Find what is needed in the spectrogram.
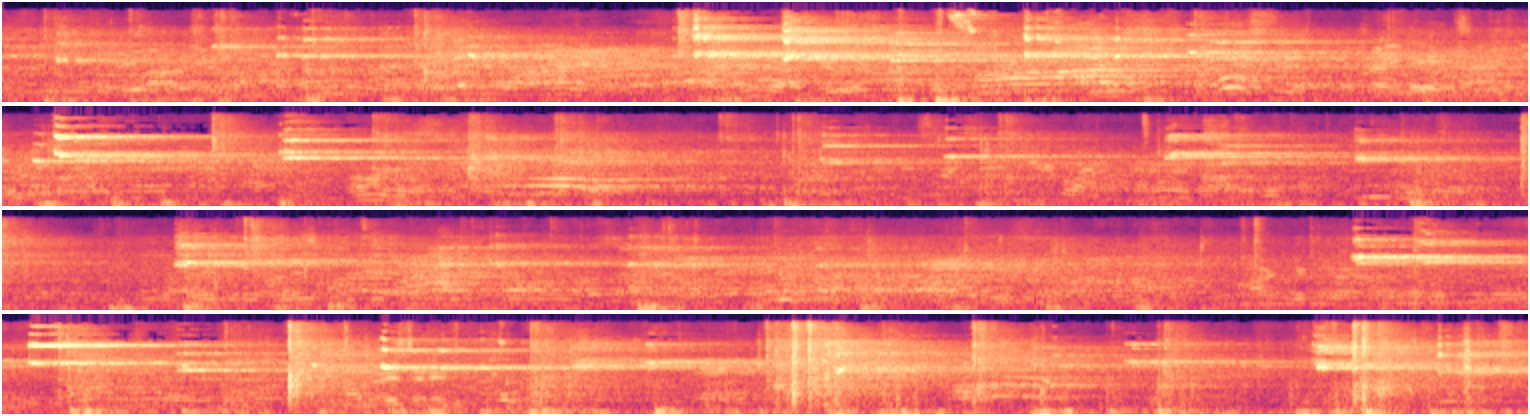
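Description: Badminton rallies on a wooden sports-hall floor: rackets striking shuttlecocks with sharp cracks, sneakers squeaking in short high chirps, and feet thudding on the court, all ringing in a large hall. Voices murmur beneath.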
